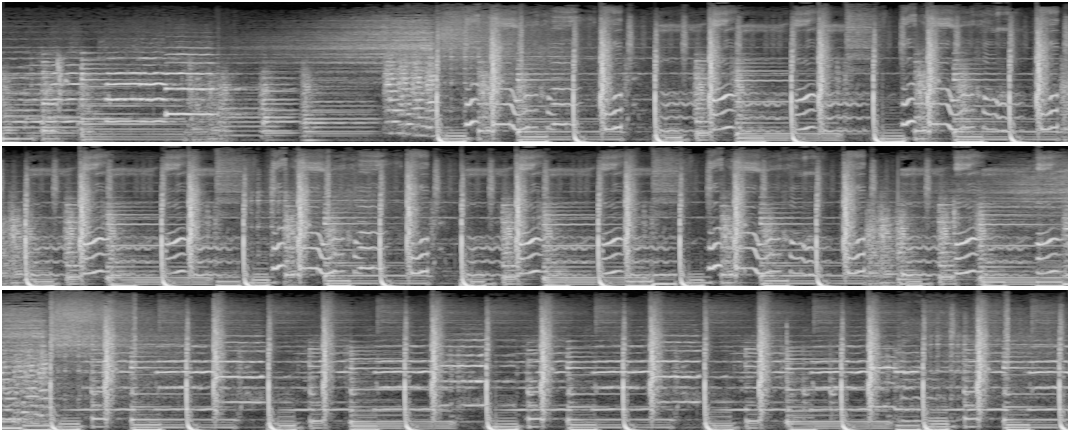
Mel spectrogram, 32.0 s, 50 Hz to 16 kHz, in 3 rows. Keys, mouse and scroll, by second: 3.2 alt+shift+click, 7.1 ctrl+click, 8.3 alt+click, 9.6 ctrl+click, 11.6 ctrl+click, 14.8 shift+click, 16.4 shift+click, 17.6 shift+click, 18.7 alt+shift+click, 21.4 shift+click, 24.4 alt+shift+click, 27.7 ctrl+click, 28.5 ctrl+shift+click, 30.0 alt+click.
